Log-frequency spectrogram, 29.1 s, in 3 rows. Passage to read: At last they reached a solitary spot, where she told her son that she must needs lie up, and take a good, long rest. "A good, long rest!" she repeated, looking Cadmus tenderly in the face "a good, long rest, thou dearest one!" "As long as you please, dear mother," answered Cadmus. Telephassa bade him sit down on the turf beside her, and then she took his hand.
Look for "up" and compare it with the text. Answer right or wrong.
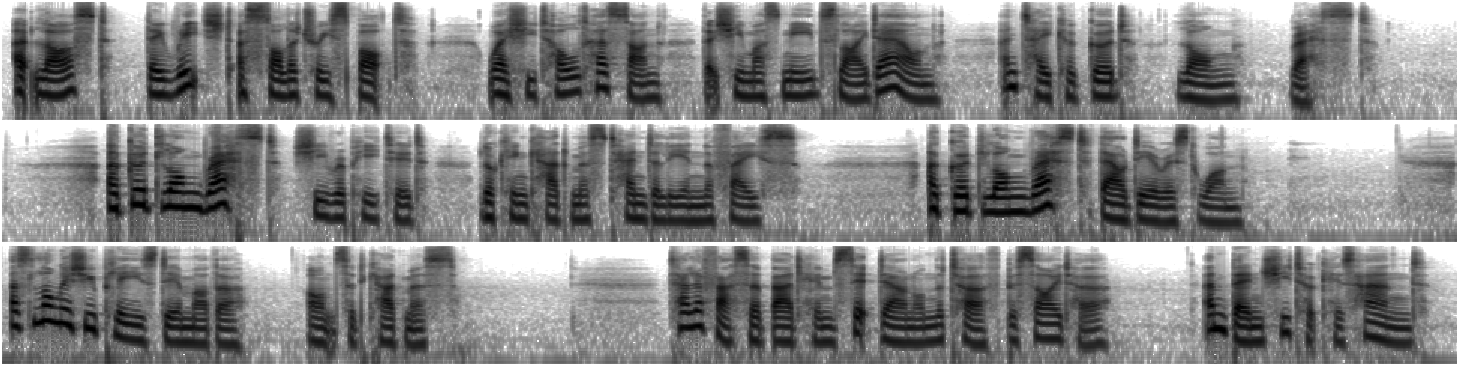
wrong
